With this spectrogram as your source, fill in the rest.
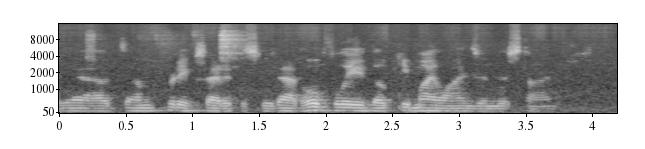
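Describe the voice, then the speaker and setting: Against noticeable background noise, a man speaks at a very fast pace and medium pitch with fairly even intonation. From US, Brooklyn, New York. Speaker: actor. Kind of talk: interview.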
